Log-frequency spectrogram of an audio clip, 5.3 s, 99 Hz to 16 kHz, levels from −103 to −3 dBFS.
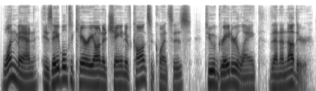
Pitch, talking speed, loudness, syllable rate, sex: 135 Hz, 195 wpm, -18 LUFS, 5.3 syllables/s, male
